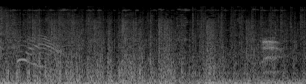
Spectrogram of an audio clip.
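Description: Rapid gunfire rattles through a chaotic Iron Harvest battle, with dense overlapping bursts of shots under a constant roar of battlefield noise and no clear pauses.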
